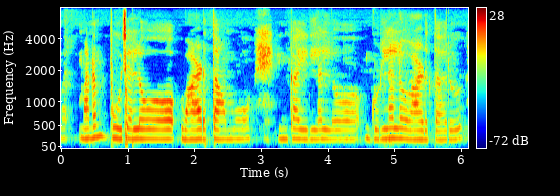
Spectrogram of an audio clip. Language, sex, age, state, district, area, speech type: Telugu, female, 18-30, Andhra Pradesh, Bapatla, rural, spontaneous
